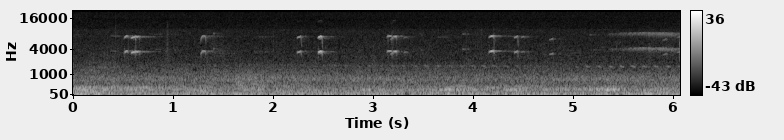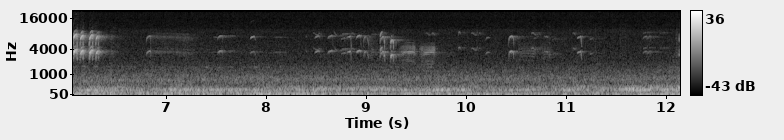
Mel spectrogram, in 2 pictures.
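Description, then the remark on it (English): Black-capped chickadees call repeatedly throughout, thin high-pitched notes coming in short clusters from several directions, over a steady low outdoor rumble. One brighter, louder burst of calls stands out midway. “They're fairly surrounded by chickadees here.”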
